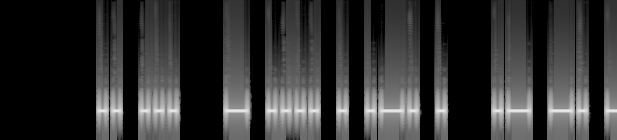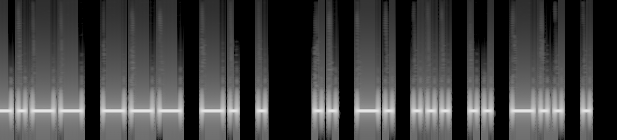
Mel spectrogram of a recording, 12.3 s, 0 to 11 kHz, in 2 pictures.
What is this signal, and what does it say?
Morse code, heard as a keyed tone, about 17 wpm, 700 Hz. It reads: IS THERE ANYONE INSIDE
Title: Sentences from Top 1000 Words - Review Part 6 - 17wpm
